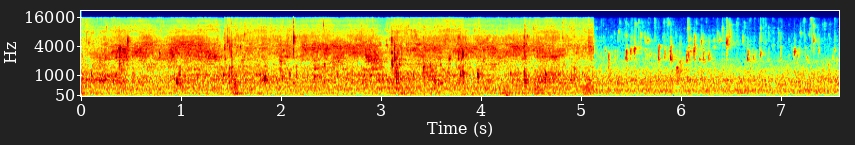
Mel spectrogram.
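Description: Kitchen tap running into a stainless steel bowl as raw chicken neck meat is rinsed and rubbed by hand; about five seconds in the water shuts off, leaving water dripping from the meat lifted in a plastic strainer.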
